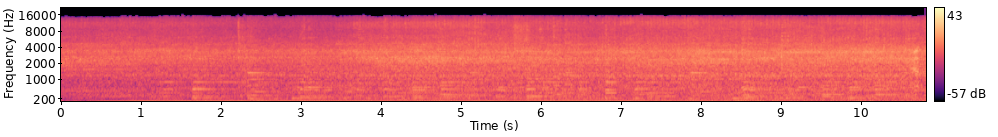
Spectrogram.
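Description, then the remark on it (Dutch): Continuous, loud rumble of car traffic driving through a road tunnel, the cars carrying out finishing construction work, with a deep low hum and a faint mechanical whine, droning steadily throughout with no clear gaps and no voices. “Het is hier eh, al druk verkeer hier, want eh, al het, eh, de aflopende werkzaamheden worden allemaal met auto's gedaan.”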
